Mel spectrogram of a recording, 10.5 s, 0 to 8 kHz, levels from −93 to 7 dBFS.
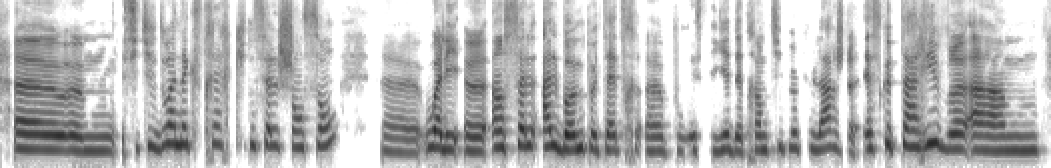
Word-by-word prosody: Heu - - +4
heu, 230 -2 +5
mmh, 215 -1 -5
si 235 +7 -5
tu 275 +2 -2
dois 310 +6 +1
n'extraire 305 0 -2
qu'1 295 - -8
seule 285 0 -2
chanson, 265 +5 -4 0.5
heu, 195 -3 -7
ou 265 +2 +3
aller, 230 -4 +2
heu, 210 -2 +2
un 260 +1 +3
seul 280 +1 +1
album 250 -3 +5
peut-être, 230 -1 -3
heu, 215 0 -4
pour 210 - -15
essayer 220 +1 -4
d'être 215 +1 -4
un 225 - -1
petit 240 +4 -9
peu 250 +1 -5
plus 235 -1 -10
large. 250 +1 -1 0.2
Est-ce 240 0 -2
que 310 - +3
tu 290 +1 0
arrives, 270 0 +3
heu, 240 0 +4
à 220 -1 +3
mmh, 220 0 -3
235 Hz, 195 wpm, -22 LUFS, 220-265 Hz, 0.5 s, heu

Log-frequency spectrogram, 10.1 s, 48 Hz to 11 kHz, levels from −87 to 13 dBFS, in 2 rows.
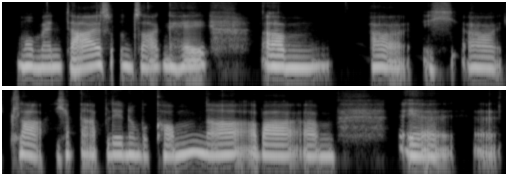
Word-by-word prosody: Moment 170 -2 +1
da 160 +5 +6
ist 190 - +2
und 175 -2 0
sagen: 175 0 -1
„Hey, 85 - +2 0.6
ähm, 170 0 +4 0.4
äh, 170 -1 0 0.2
ich, 140 +1 -8
äh, 160 -2 0 0.2
klar, 170 -4 +1
ich 140 - -7
habe 175 - -4
'ne - - -2
Ablehnung 170 0 -1
bekommen, 170 +6 0
ne, 170 - +1
aber, 165 -2 +2
ähm, 155 0 -1 0.6
äh, 80 -1 +1 0.2
äh, - - -7
165 Hz, 125 wpm, -25 LUFS, 155-175 Hz, 0.6 s, da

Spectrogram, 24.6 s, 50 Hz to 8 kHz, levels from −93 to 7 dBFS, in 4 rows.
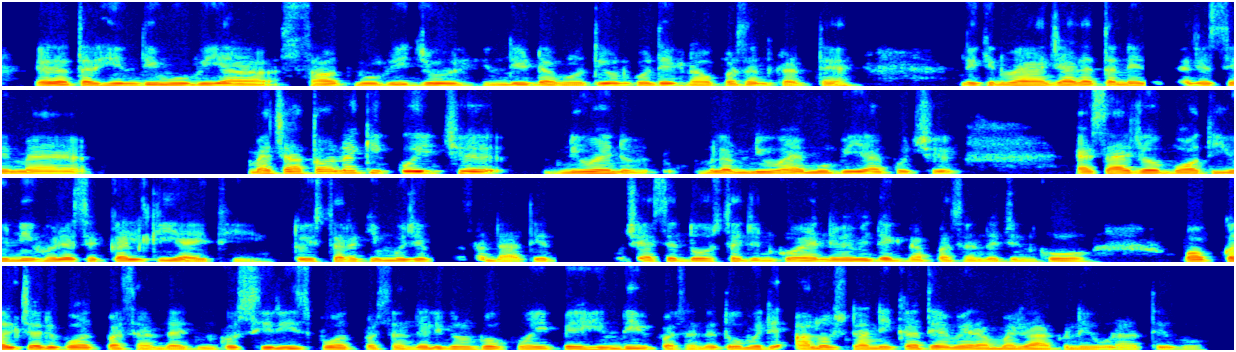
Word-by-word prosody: ज़्यादातर 115 +1 +5
हिंदी 110 +2 +2
मूवी 115 -1 +3
या 110 -1 +2 0.2
south 110 +1 -2
movie 110 +4 0
जो 115 -1 +5
हिंदी 110 +2 -2
डब 105 -3 0
होती 100 +1 -1
है - - +5
उनको 115 +2 -1
देखना 115 +1 +1
वो 120 - 0
पसंद 110 0 -2
करते 95 +3 -4
हैं। 150 +6 -6 0.5
लेकिन 130 +2 -1
मैं 135 -1 +3
ज़्यादातर 125 -1 +2
नहीं 120 0 0
देखता 110 0 -9
जैसे 120 +1 -1
मैं, 115 -1 -1 0.9
मैं 145 - +3
चाहता 160 +2 +1
हूँ 180 - 0
ना 200 - +2
कि 195 0 -4
कुछ 175 0 +7
न्यू 160 -3 +1
एन 150 -2 +3 0.4
मतलब 120 0 +2
न्यू 145 0 +3
आए 115 -3 +2
मूवी 110 +1 +2
या 110 - +1
कुछ 115 0 -4 0.7
ऐसा 115 +4 +1
आए 145 - +5
जो 145 +1 +5
बहुत 135 +1 0
यूनिक 125 0 0
हो 120 - 0
जैसे 115 0 +2
कल्कि 115 +1 +2
आयी 95 -4 +1
थी। 95 +3 -15 0.2
तो - - 0
इस 125 - -4
तरह 125 -1 -1
की 125 - -4
मुझे 120 0 +1
पसंद 110 -3 -8
आती 90 +3 -5
है, 105 - -3 0.3
कुछ - - -14
ऐसे 135 +2 0
दोस्त 140 +1 -1
हैं 140 - 0
जिनको 125 -1 -3
एनिमे 115 0 +1
भी 120 - +2
देखना 110 -1 0
पसंद 105 0 -5
है, 100 - -3
जिनको 105 0 -2 0.5
पॉप 110 0 +3
कल्चर 115 +1 +5
भी 115 - +5
बहुत 110 -1 +2
पसंद 105 -2 -2
है, 100 - 0
जिनको 105 +2 -2
सीरीज 115 +1 +1
बहुत 110 -1 +2
पसंद 105 0 -4
है 110 - +2
लेकिन 125 +3 0
उनको 135 +2 +1
कोई 130 0 -1
पे 140 - +3
हिंदी 120 +2 0
भी - - -5
पसंद 100 +1 -4
है 110 - -1
तो - - -1
वो - - 0
मुझे 145 - +1
आलोचना 125 +1 0
नहीं 130 -1 -1
करते, 110 0 +1
मेरा 110 0 +1
मज़ाक 105 0 0
नहीं 100 -1 -3
उड़ाते 85 -1 -6
वो। 95 +3 -11
115 Hz, 235 wpm, -20 LUFS, 110-125 Hz, 0.9 s, कुछ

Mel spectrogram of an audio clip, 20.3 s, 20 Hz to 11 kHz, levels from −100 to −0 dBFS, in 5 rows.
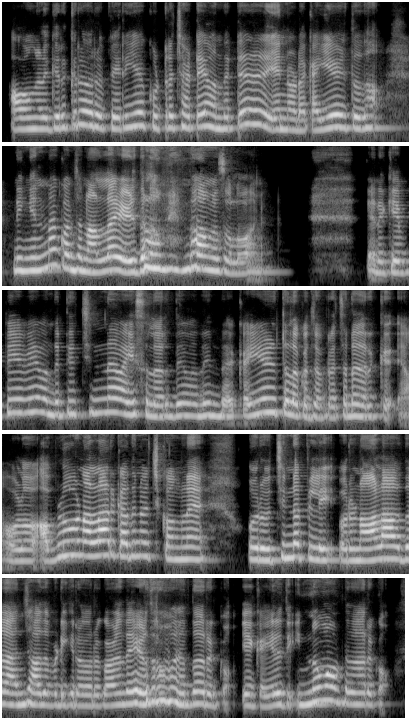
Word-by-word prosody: அவங்களுக்கு 235 +1 -2
இருக்கற 310 +5 -6
ஒரு 270 - 0
பெரிய 260 +5 -2
குற்றச்சாட்டே 260 +2 -2
வந்துட்டு 245 +5 -2 0.3
என்னொட 225 -2 -3
கையெழுத்து 255 +3 +1
தான். 255 0 -7 0.4
நீங்க 280 0 +1
இன்னும் 385 +5 -1
கொஞ்சம் 295 -4 +2
நல்லா 255 +4 +3
எழுதலாமேன்னுதான் 305 +4 +4
அவங்க 290 -2 +1
சொல்லுவாங்க. 230 +3 -6 1.1
எனக்கு 235 0 -6
எப்பயுமே 315 +6 -5
வந்துட்டு 280 0 -4 0.2
சின்ன 320 0 -8 0.2
வயசுலருந்தே 260 -3 -2
வந்து 255 +1 -4
இந்த 255 - -4 0.2
கையெழுத்தில 300 -1 0
கொஞ்சம் 235 -1 -5
பிரச்சனை 250 +3 -5
இருக்கு. 240 - -8 0.3
அவ்ளோ 235 0 -1 0.2
அவ்ளோ 315 +8 -1 0.2
நல்லா 340 +1 +8
இருக்காதுன்னு 330 -1 0
வச்சுக்கோங்களேன். 270 -4 -1 0.5
ஒரு 255 -1 +3 0.2
சின்ன 300 +1 +2
பிள்ளை 255 -3 +2 0.2
ஒரு 245 0 -1
4வது 270 +1 +6
5வது 240 0 0
படிக்கிற 230 0 -6
ஒரு 220 - -7
கொழந்தை 245 +3 0
எழுதுற 305 +6 +1
மாதிரி 270 -6 0
தான் 260 -1 +1
இருக்கும் 235 +1 -9
என் 225 -1 -4
கையெழுத்து. 235 +3 -3
இன்னமும் 310 +6 +3
அப்படி 280 -4 -5
தான் 245 0 -3
இருக்கும். 240 - -10
260 Hz, 150 wpm, -22 LUFS, 240-295 Hz, 1.1 s, நல்லா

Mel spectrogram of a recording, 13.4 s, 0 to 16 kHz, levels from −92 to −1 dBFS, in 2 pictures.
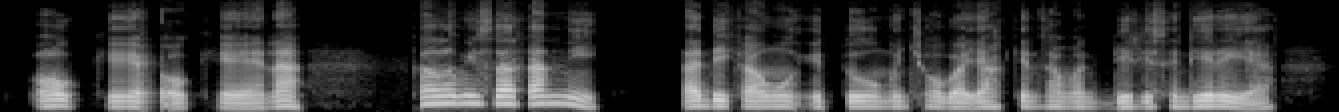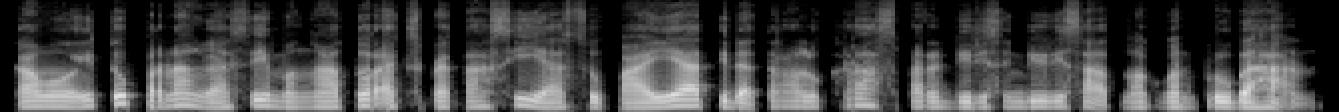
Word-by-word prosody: Oke 145 -3 0
oke. 115 -1 -1
Nah, 145 +3 +2 0.6
kalo 205 +2 +2
misalkan 210 -1 +3
nih 165 -10 -2 0.4
tadi 145 +1 +3
kamu 145 -1 -1
itu 140 0 -4 0.2
mencoba 135 -1 -2
yakin 135 +1 -3
sama 135 -2 -4
diri 130 +1 -4
sendiri 140 0 +1
ya, 115 -1 -3 0.4
kamu 140 0 +3
itu 155 +8 +4
pernah 165 -1 +2
nggak 125 +1 -1
sih 155 +3 +1
mengatur 135 +3 +1
ekspektasi 135 +3 -2
ya 125 0 0
supaya 130 +6 +4
tidak 145 -3 0
terlalu 140 -1 -4
keras 170 -1 -5
pada 135 -1 -4
diri 130 0 -3
sendiri 135 +1 -3
saat 135 - -2
melakukan 130 0 -3
perubahan? 130 -1 +2
140 Hz, 150 wpm, -26 LUFS, 130-150 Hz, 0.6 s, itu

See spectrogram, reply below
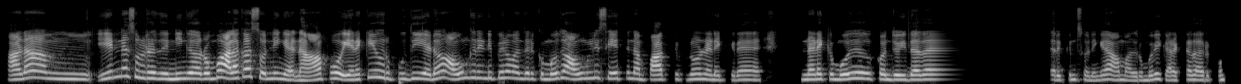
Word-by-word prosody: ஆனா 275 +7 +3 0.3
ம் 245 -2 -1 0.2
என்ன 360 +4 -2
சொல்றது? 285 -5 +1
நீங்க 270 +1 +2 0.2
ரொம்ப 260 +6 +2
அழகா 300 +7 +4
சொன்னீங்க. 260 -3 0
நா 190 - +3 0.2
போ 275 - +1 0.2
எனக்கே 240 +9 -2
ஒரு 275 - -3
புது 255 +2 -3
இடம். 280 +6 +1
அவுங்க 300 +5 -1
2 285 -2 -5
பேரும் 295 -1 -1
வந்திருக்கும்போது, 255 +1 -2
அவங்களையும் 280 +4 -2
சேர்த்து 270 0 -2
நா - - -1
பாத்துக்கணும்ன்னு 230 +1 -1
நெனைக்கிறேன். 210 0 -5 0.5
நெனைக்கும்போது 240 +2 +2 0.2
கொஞ்சம் 220 -1 +2
இதா 220 0 +2
தான் 230 0 0 1.2
இருக்குன்னு 220 +2 -7
சொன்னீங்க. 200 +4 -5
ஆமா, 205 -2 -5
அது 185 +1 -6
ரொம்பவே 230 +5 -2
கரெக்டா 200 +2 -5
தான் 205 - -1
இருக்கும். 210 +2 -9
245 Hz, 170 wpm, -20 LUFS, 220-275 Hz, 1.2 s, அழகா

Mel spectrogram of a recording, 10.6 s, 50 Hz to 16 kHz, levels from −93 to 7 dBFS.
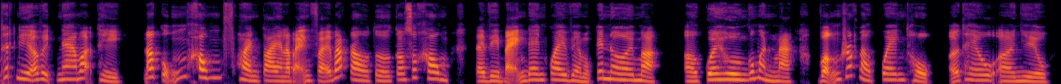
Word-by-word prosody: thích 385 -2 -6
nghi 295 - -1
ở 245 - +4
Việt 260 -3 -4
Nam 270 +2 0
á, 315 - +3
thì 185 -7 -5 0.2
nó 365 - +8
cũng - - -6
không 340 -5 +2
ph - - -15
hoàn 235 -7 +1
toàn 205 -1 +1
là 190 - +3
bạn 215 +2 +2
phải 205 -1 0
bắt - - +4
đầu 230 -4 +2
từ 205 -2 -4
con 255 +5 -3
số 345 +6 -2
0, 285 -6 +1 0.3
tại 190 -1 0
vì 200 0 -3
bạn 190 +1 +6
đang 245 +1 -3
quay 245 -2 0
về 220 -3 -4
một 170 - -6
cái 315 - -1
nơi 255 -5 +1
mà, 210 -6 +4 0.3
ờ, 195 -1 -2
quê 255 +7 +2
hương 255 -2 +2
của 290 - -1
mình 290 -10 -2
mà, 185 -2 +2 0.3
vẫn 210 +6 +5
rất 395 +4 -2
là 245 -4 0
quen 250 -2 -2
thuộc 190 -9 -2
ở - - -1
theo, 230 -2 -4
à, 195 -1 -2
nhiều 185 -3 -3
240 Hz, 265 wpm, -23 LUFS, 200-270 Hz, 0.3 s, nó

